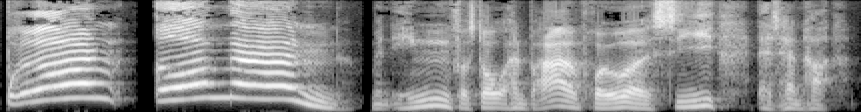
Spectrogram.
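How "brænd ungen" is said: very slow, high garbled bellow; råb for fuld hals. A narrator's reading. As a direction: stretch each word into a desperate yell. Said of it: "råber stadigvæk for fuld hals". (langtrukket skrig for fuld hals)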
